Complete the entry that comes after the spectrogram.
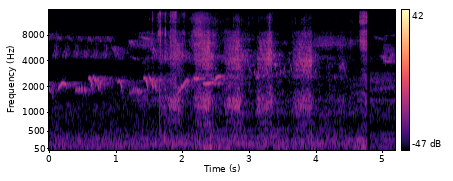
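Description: Small birds chirping, a quick series of short sliding notes repeated over and over, with a few faint steps on brick paving.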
